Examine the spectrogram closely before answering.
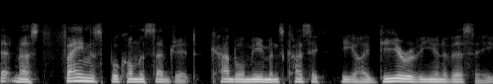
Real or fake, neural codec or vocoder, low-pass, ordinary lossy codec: fake; codec, 24 kHz, 0.9 kbps, WavTokenizer, medium speech release version 1; 7.2 kHz; Opus, 32 kbps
